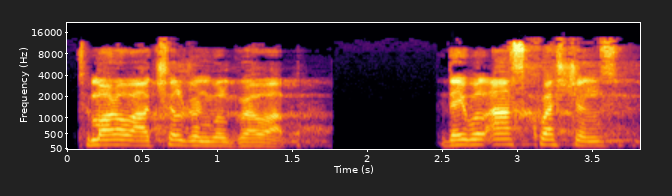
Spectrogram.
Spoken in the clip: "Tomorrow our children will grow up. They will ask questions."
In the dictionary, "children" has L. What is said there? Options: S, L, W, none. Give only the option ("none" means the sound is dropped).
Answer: L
